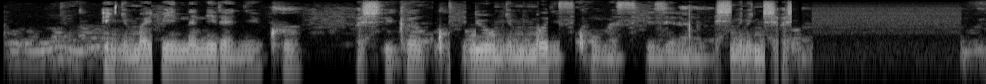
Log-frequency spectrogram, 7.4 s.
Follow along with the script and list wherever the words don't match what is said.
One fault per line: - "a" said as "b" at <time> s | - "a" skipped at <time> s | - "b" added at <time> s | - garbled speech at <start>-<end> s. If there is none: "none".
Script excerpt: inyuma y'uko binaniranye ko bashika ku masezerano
- "y'uko" skipped at 1.1 s
- garbled speech at 3.2-4.3 s
- garbled speech at 5.4-6.0 s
